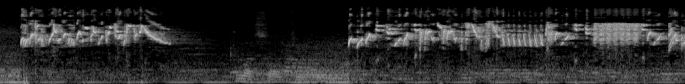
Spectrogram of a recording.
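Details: Khemis Miliana style song of a European goldfinch, Ain Defla, Algeria: a loud, busy high twitter, then a pause with faint low voices, then a long, unbroken stream of chattering trills and buzzy notes.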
